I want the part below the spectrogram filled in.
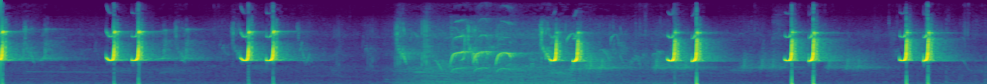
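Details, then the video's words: Several rain quails calling against each other in a competition: loud high doubled notes in repeated pairs at roughly one-second spacing, with a burst of mixed twittering calls from other birds midway. "Rain quail competition | chingha batair ki awaz | چنگھے بٹیروں کا آپس میں مقابلہ"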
